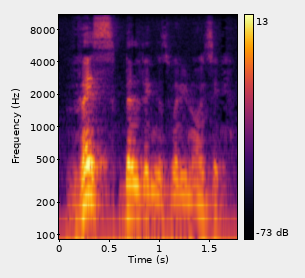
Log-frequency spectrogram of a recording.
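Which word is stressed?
This. The word this carries the main stress. Only this one building is noisy, not others. "That means I am not talking about other buildings"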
